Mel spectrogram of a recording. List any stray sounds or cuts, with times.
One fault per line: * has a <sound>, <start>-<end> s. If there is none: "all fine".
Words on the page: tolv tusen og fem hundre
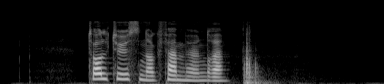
* has a thud, 2.4-2.8 s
